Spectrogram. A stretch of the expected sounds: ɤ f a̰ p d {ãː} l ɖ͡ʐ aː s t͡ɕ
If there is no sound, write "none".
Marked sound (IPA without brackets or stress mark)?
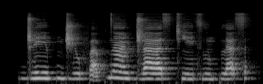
ãː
